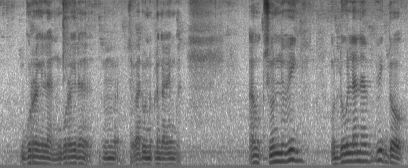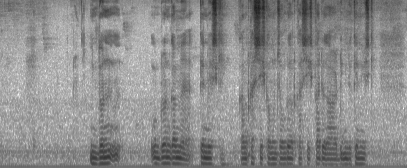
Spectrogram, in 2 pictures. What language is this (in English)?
Mali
